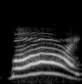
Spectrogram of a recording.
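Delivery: one long, very loud "why"; retold demanding shout. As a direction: yell it like an exasperated mom. Mother demanding an explanation, retold.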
